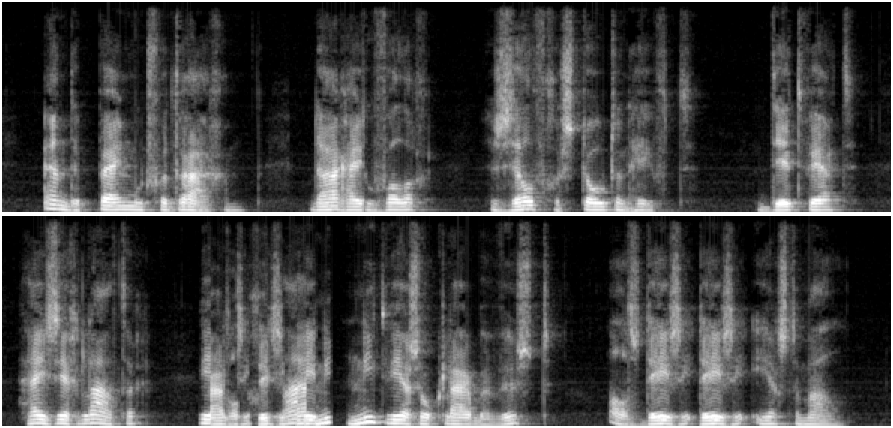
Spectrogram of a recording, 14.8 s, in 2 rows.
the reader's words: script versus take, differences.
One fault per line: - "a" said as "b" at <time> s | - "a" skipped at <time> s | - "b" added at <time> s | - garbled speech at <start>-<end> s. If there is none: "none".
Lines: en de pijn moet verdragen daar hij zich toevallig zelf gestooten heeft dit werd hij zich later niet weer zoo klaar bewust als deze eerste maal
- "zich" skipped at 3.0 s
- garbled speech at 9.0-10.2 s
- "deze" added at 13.2 s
